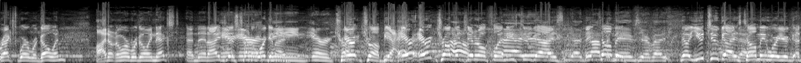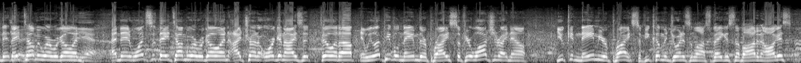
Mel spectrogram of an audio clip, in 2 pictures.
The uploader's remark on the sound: Live From ReAwaken America Tour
